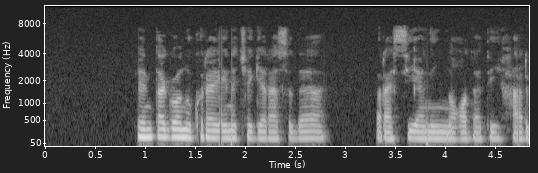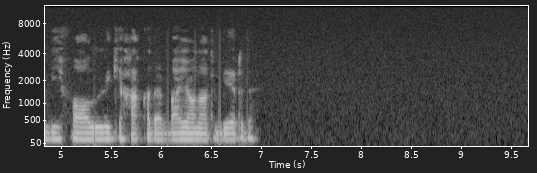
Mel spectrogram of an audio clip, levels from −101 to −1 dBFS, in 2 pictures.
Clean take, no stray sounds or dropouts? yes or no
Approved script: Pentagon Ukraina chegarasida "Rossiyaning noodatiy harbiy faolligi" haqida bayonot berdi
yes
